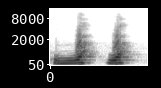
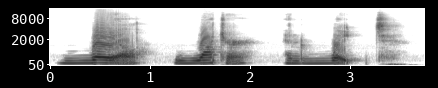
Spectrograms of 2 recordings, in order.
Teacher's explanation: your lips come together, wah, wah, and then they just come open really fast as you're making the next vowel sound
